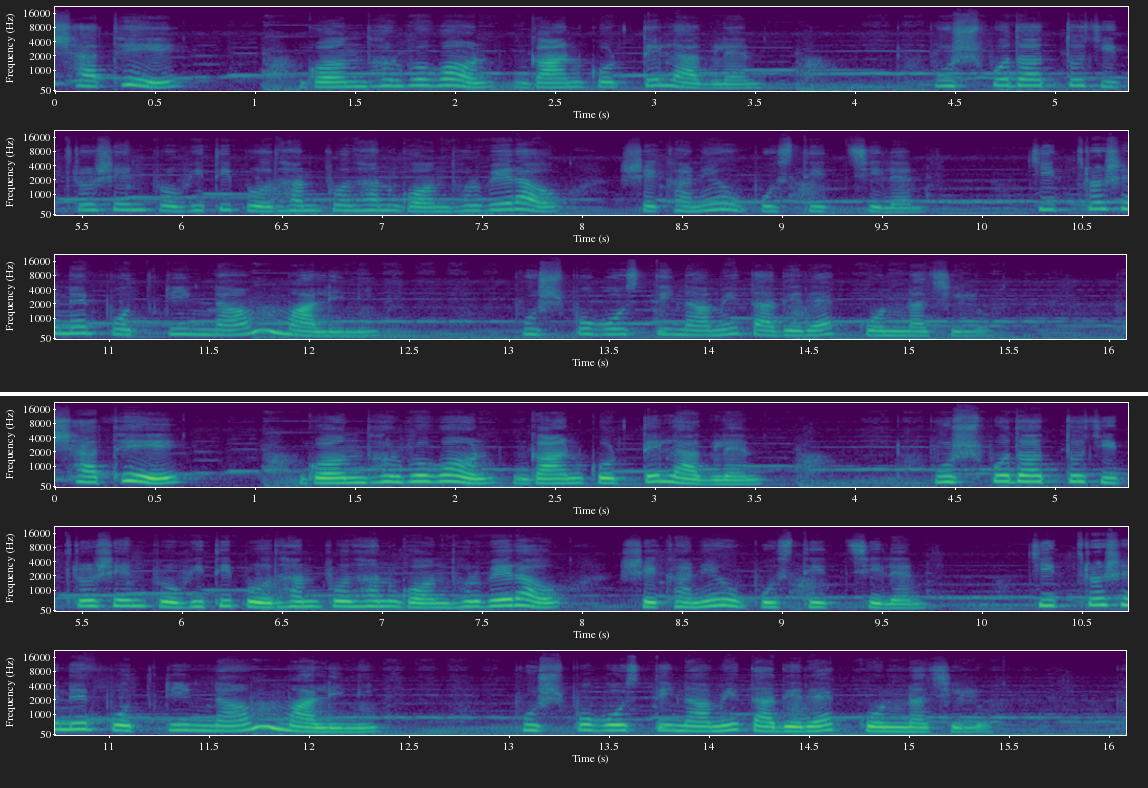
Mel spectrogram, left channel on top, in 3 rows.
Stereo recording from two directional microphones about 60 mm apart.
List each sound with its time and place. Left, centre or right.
0.0 s a woman's voice: right
1.5 s speech: right
13.8 s a woman's voice: right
